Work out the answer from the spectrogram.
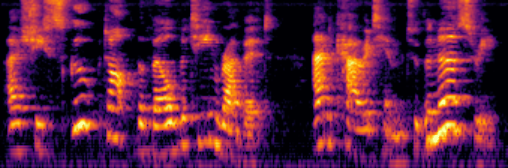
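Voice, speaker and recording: A woman storyteller reading expressively to young children like a teacher, pausing for questions and explanations. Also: lowish voice, very animated, darkish tone. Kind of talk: children's storytime read-aloud with explanatory asides. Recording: echoey room.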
